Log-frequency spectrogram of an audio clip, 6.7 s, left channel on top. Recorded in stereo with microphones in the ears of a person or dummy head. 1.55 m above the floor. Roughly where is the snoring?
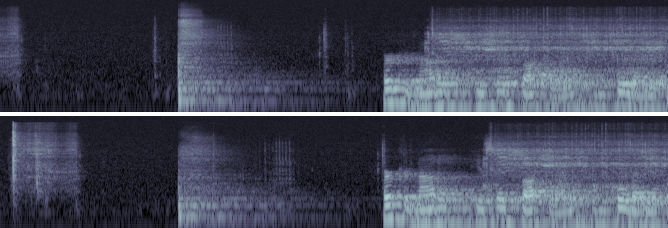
No snoring in this recording.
